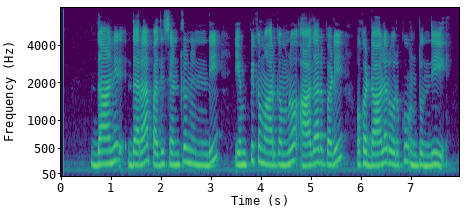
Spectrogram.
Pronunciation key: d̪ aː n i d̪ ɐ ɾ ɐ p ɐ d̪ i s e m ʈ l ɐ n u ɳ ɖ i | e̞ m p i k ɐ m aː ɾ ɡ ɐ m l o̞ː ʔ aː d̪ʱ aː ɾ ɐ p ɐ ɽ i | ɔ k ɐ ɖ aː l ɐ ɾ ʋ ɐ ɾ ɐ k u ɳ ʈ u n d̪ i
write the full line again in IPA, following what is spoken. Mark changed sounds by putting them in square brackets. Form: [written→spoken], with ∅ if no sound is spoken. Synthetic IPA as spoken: d̪ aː n i d̪ ɐ ɾ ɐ p ɐ d̪ i s e [m→ɳ] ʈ l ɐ n u ɳ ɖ i | e̞ m p i k ɐ m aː ɾ ɡ ɐ m l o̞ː ʔ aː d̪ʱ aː ɾ ɐ p ɐ ɽ i | ɔ k ɐ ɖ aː l ɐ ɾ ʋ ɐ ɾ ɐ k [u→uː] ɳ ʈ u n d̪ i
